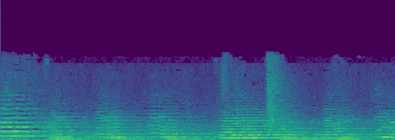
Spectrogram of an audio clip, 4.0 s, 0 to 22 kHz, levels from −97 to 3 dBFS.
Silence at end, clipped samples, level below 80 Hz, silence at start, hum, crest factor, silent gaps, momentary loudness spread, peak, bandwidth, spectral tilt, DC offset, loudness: 0 s; under 0.1%; -46 dBFS; 0 s; none; 14 dB; none; 7 LU; -12 dBFS; 14 kHz; -5 dB/octave; under 0.1%; -27 LUFS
